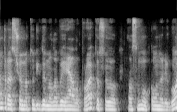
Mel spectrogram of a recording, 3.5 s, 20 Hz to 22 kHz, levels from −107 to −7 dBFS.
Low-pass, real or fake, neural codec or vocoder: 10.8 kHz; real; none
